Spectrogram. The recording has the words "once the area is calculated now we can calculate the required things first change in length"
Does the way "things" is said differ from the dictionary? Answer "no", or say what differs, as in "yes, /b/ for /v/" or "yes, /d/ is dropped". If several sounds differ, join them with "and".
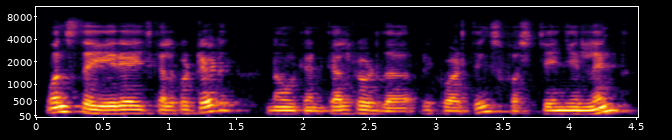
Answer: yes, /t/ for /θ/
